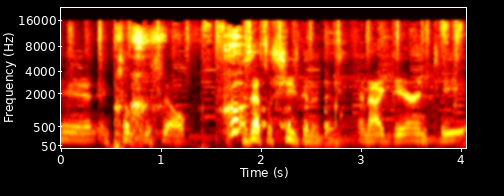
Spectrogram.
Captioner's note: gasp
